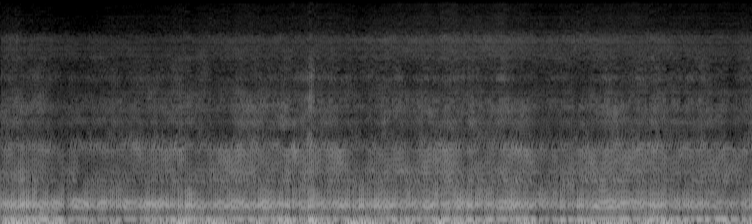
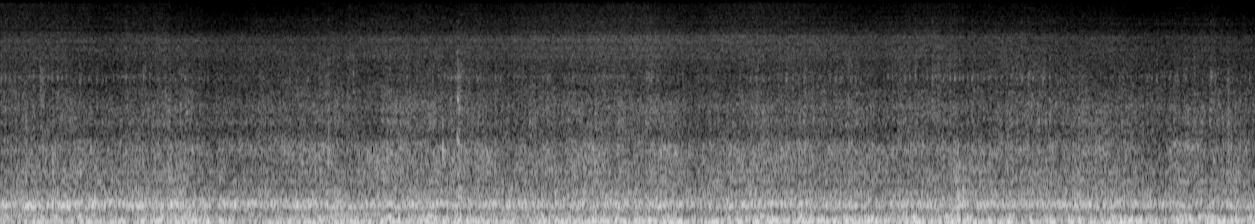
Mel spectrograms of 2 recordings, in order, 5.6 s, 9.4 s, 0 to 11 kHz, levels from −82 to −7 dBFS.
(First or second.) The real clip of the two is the second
